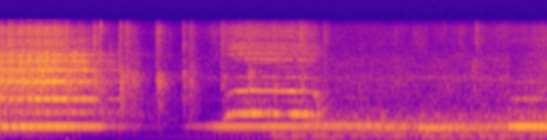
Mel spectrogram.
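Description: Live noise-rock: a sustained electric guitar feedback drone with scattered drumstick taps on cymbals in the first two seconds. The sound thins out briefly, a higher feedback whine holds for about a second, then a low droning amp hum takes over and grows louder near the end.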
